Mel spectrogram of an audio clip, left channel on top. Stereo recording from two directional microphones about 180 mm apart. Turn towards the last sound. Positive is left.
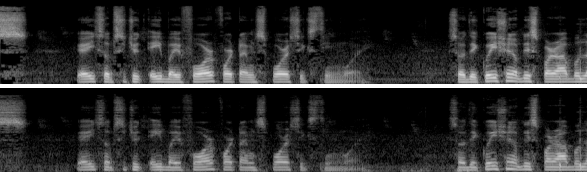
turn(degrees=40)  # may be behind; listen again after turning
